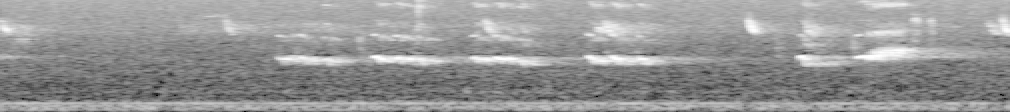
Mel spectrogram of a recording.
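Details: Grey-capped greenfinch gathering crickets for its chick; a string of short buzzy chirps, four quick ones then a louder pair, with scattered high ticks above a low droning hum.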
